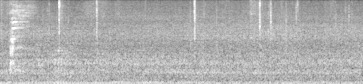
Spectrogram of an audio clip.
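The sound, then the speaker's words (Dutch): Road noise as an Audi car passes on the road: a steady, continuous rumble of engine and tyres that holds at an even level throughout, with no sharp peaks. “Even snel een Audi voorlaten.”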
